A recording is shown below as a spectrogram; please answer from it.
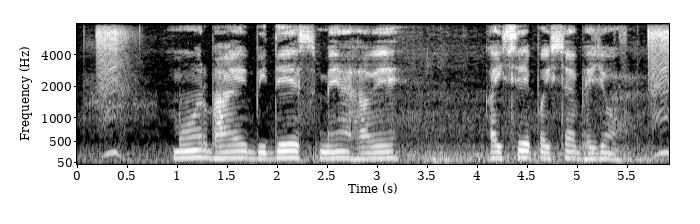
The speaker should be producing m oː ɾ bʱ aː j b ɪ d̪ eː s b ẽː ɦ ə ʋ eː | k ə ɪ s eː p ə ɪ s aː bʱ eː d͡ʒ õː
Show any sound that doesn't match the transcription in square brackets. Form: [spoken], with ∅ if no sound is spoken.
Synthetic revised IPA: m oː ɾ bʱ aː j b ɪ d̪ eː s [m] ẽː ɦ ə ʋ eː | k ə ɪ s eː p ə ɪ s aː bʱ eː d͡ʒ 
